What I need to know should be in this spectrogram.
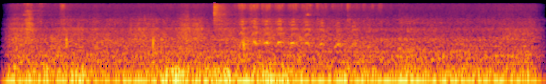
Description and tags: Dove going away and making noise, apparently frightened, in a small street in the old center of Genova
